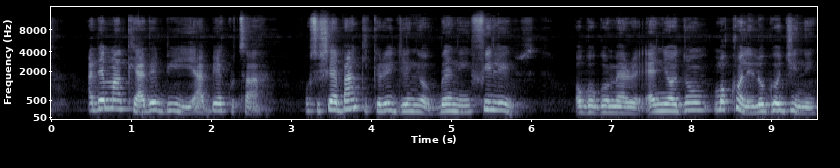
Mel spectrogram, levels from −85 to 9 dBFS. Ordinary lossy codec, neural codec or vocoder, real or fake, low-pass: none; none; real; 14.4 kHz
